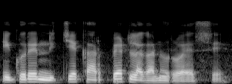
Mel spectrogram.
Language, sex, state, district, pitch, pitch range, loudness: Bengali, male, Assam, Hailakandi, 110 Hz, 95-120 Hz, -14 LUFS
